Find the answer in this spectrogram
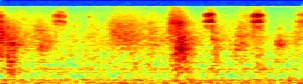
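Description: Faint strokes of a marker pen writing on a white board, a few short scratchy squeaks spread through the pause.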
